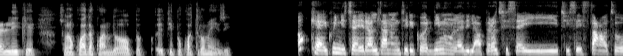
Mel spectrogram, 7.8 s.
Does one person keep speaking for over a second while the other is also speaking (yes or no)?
no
